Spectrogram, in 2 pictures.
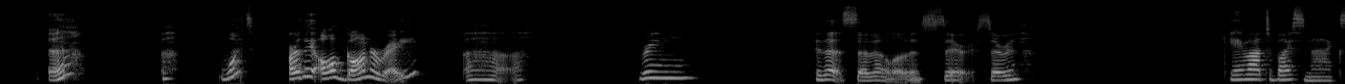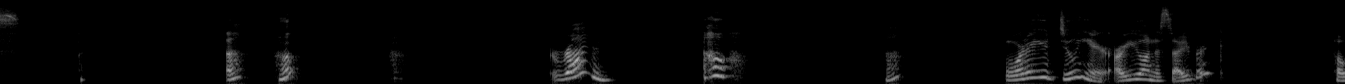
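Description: A young woman reads aloud and talks with animation into a close microphone, in short bursts with pauses.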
